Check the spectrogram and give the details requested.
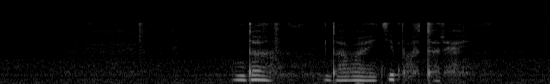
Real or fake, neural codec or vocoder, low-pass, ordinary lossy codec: real; none; 7.2 kHz; none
